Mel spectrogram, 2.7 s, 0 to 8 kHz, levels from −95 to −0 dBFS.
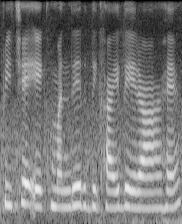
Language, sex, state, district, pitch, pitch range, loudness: Hindi, female, Haryana, Charkhi Dadri, 235 Hz, 220-250 Hz, -15 LUFS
